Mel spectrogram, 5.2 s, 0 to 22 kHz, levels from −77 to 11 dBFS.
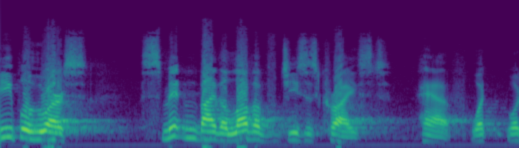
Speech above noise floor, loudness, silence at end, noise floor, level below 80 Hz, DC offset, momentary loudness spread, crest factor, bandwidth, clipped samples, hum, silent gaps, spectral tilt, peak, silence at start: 26 dB; -16 LUFS; 0 s; -42 dBFS; -54 dBFS; under 0.1%; 17 LU; 12 dB; 11.5 kHz; under 0.1%; none; none; -5 dB/octave; -4 dBFS; 0 s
